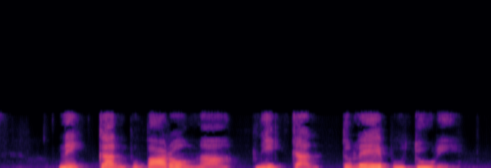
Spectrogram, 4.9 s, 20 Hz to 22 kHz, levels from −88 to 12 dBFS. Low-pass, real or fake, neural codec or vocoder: 7.2 kHz; fake; codec, 16 kHz, 1 kbps, X-Codec, WavLM features, trained on Multilingual LibriSpeech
